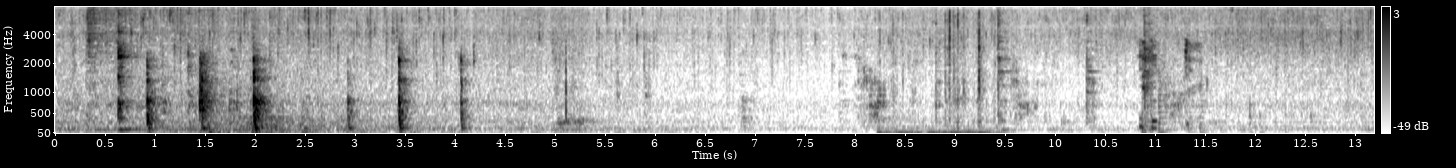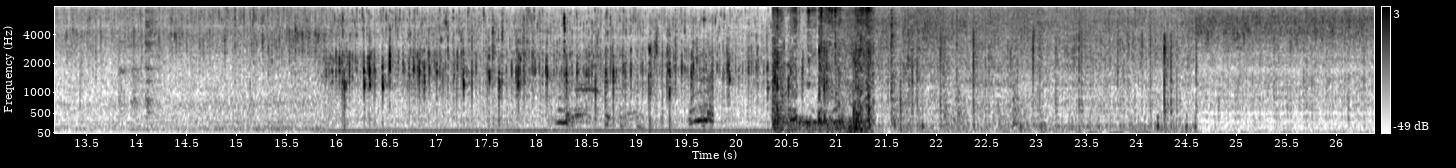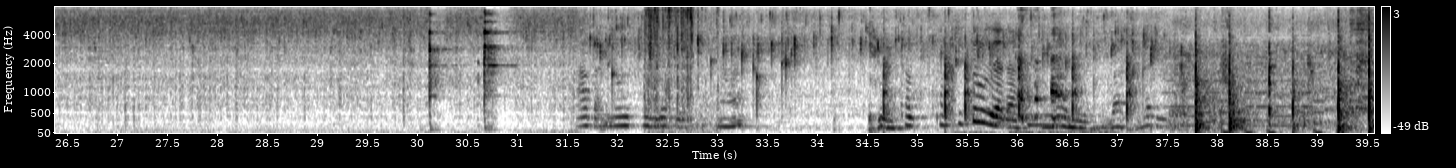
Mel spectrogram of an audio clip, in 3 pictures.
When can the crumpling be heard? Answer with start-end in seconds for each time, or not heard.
8.2-9.6, 20.4-21.4, 32.2-33.0.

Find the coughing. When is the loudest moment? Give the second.
36 s.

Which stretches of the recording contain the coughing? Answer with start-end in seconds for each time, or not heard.
10.8-11.5, 18.1-19.8, 35.3-37.0.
